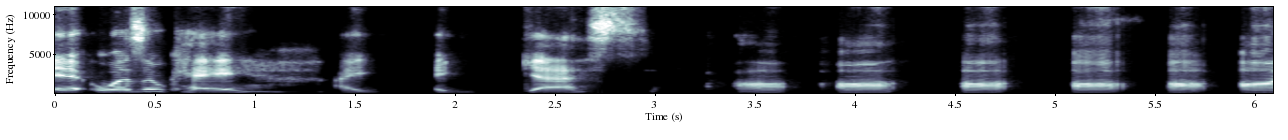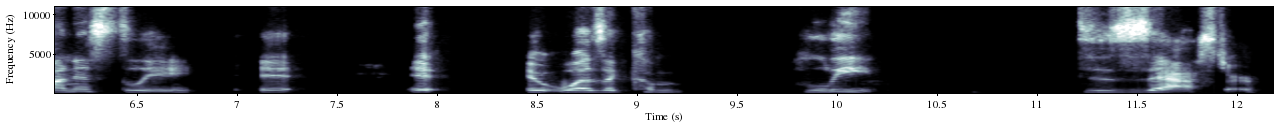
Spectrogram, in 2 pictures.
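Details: Acted stuttering by a client in a clinical skills role play, with word repetitions such as "i i" and "it it it".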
